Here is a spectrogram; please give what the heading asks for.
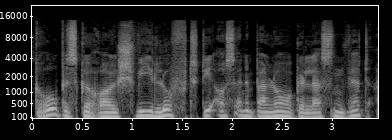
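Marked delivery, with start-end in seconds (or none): none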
